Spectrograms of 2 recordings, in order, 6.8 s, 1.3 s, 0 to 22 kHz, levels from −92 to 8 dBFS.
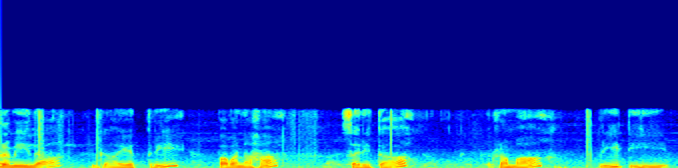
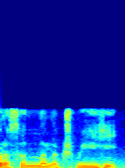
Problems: constant background noise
